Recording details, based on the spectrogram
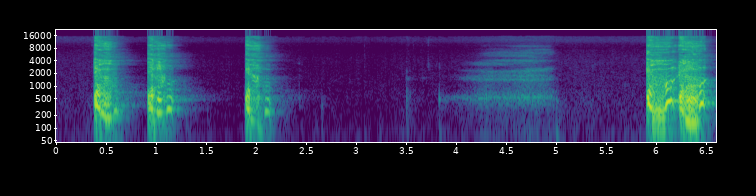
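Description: Five short, sharp coughs: three single ones, then a quick double cough after a faint breath.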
